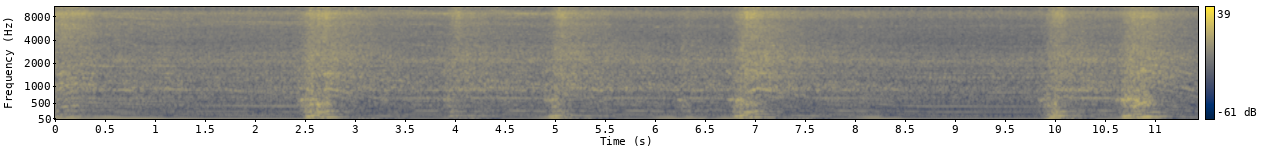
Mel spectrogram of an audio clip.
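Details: Mini Cooper R56 cold start after sitting overnight at 18.75 degrees, after fixing the cold-start misfire: engine settles into a smooth idle and takes several quick blips cleanly, no stumble or miss; fixed.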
